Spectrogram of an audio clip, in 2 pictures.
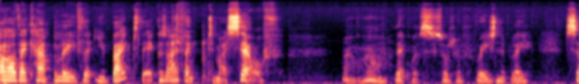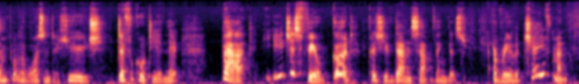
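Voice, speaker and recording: A somewhat breathy woman's voice with a New Zealand accent, fairly low in pitch, lively in intonation and moderate in pace, on a very clean recording with a silent background. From Christchurch, New Zealand. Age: 80s+. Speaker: volunteer baker. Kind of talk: interview answer and baking demonstration. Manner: casual, hesitant.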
